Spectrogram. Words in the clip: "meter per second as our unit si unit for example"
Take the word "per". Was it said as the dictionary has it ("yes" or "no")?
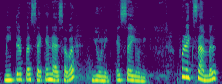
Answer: yes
